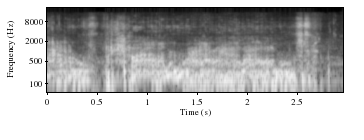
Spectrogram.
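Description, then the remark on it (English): Basil, a boxer dog, growls loudly and continuously during play, a rough rumbling snarl broken by a few sharp huffs and snorts, with no one talking. “I was able to take my wonderful dog, Basil the Boxer, out there. And then he played a little bit.”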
